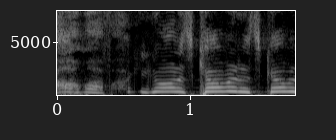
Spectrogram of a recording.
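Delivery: put-on very high, excited little-girl squeal. Retelling a big fish following a lure, the speaker is imitating screaming.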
